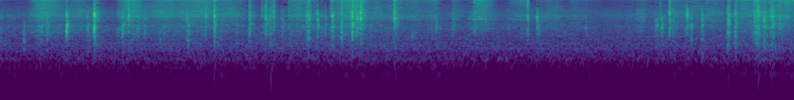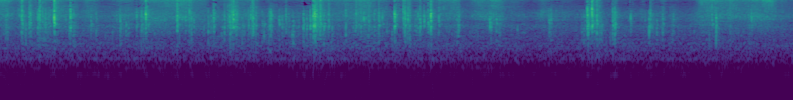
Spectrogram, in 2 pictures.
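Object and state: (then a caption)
Thin paper bag, crinkled and scratched. An empty, thin printed kraft paper shopping bag with blue print, held up in both hands, is crinkled and scratched with long painted nails. Dense, bright crinkling and scratchy crackles come in quick irregular bursts, quiet overall with almost no low end.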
